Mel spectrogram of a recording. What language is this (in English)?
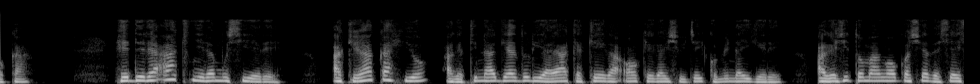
Kikuyu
